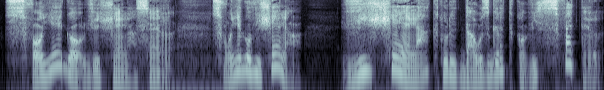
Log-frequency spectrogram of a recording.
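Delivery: high, squeaky elf voice; Dobby house-elf voice. A narrator's reading. Dobby explaining. (wysoki, piskliwy głos skrzata)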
